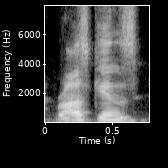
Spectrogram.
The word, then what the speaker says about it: Roskin's: at roskin's Jewelers Jeweler we're asking raska's or raskins I'm gonna have messed them both up if I don't say it right roskin's Jewelers okay is it Jewel or jewel is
